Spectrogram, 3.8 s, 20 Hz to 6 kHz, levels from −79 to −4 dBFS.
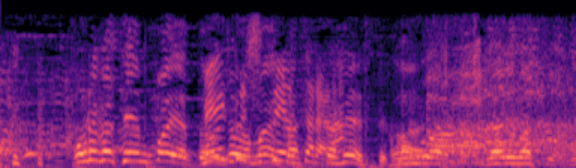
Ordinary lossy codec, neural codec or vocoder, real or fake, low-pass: none; none; real; 5.4 kHz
